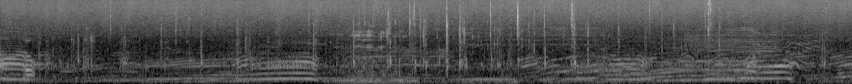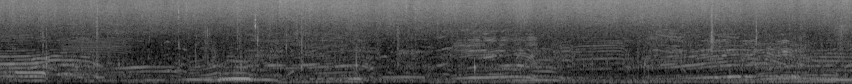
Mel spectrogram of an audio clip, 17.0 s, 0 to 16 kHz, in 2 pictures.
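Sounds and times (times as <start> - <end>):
cattle mooing: 1.7 - 9.9, 13.1 - 17.0.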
